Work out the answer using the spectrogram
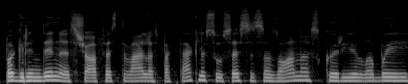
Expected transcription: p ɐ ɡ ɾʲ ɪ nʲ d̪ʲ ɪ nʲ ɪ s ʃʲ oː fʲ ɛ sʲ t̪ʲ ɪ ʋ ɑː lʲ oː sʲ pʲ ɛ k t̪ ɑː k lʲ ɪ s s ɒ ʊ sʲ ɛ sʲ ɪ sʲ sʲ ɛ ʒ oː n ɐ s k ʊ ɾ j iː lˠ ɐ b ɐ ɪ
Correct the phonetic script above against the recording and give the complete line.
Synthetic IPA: p ɐ ɡ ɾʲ ɪ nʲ d̪ʲ ɪ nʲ ɪ s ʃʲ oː fʲ ɛ sʲ t̪ʲ ɪ ʋ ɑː lʲ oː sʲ pʲ ɛ k t̪ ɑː k lʲ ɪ s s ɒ ʊ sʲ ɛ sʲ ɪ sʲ sʲ ɛ z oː n ɐ s k ʊ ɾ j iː lˠ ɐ b ɐ ɪ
